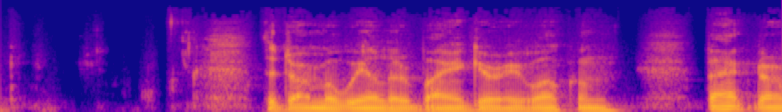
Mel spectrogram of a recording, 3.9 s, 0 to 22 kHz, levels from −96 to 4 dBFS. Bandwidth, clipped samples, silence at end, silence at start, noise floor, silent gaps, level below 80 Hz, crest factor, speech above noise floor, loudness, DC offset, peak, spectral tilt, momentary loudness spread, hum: 11 kHz; under 0.1%; 0 s; 0.95 s; -57 dBFS; none; -34 dBFS; 16 dB; 41 dB; -17 LUFS; under 0.1%; -2 dBFS; -7.5 dB/octave; 17 LU; none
